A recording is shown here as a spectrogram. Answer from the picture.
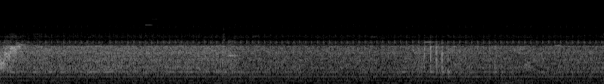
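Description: Receiver hiss from a uBitx HF transceiver in LSB, tuned down through about 2.2 to 1.85 MHz: steady, fairly quiet band noise. It is low because the newly fitted broadcast-band high-pass filter now blocks AM broadcast signals. A short burst of clicks comes about four seconds in.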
